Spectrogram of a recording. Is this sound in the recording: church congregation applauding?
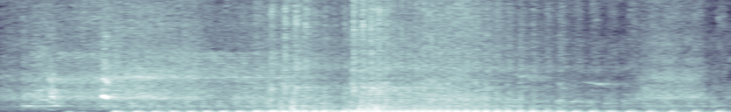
no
